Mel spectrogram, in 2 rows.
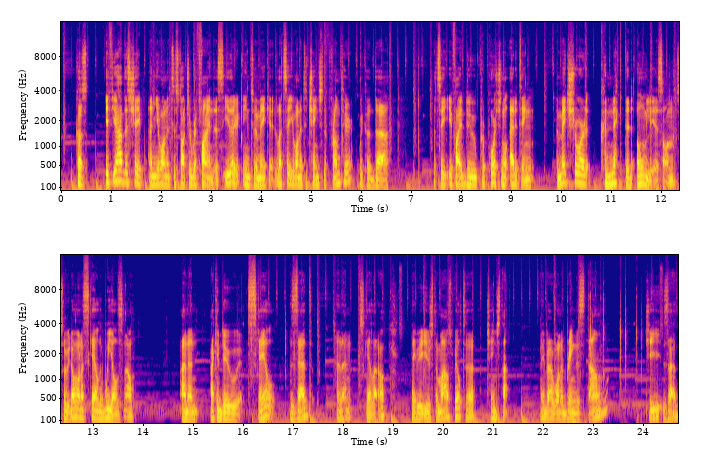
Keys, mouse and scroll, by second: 0.4 middle click, 1.0-1.7 scroll down 1, 2.4 middle click, 3.3 3, 4.0 click, 4.6-5.3 scroll up 1, 5.6 shift+click, 8.0 click, 10.1 click, 15.3 middle click, 15.9 s, 21.6 click, 22.7 shift+click, 23.2 g.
